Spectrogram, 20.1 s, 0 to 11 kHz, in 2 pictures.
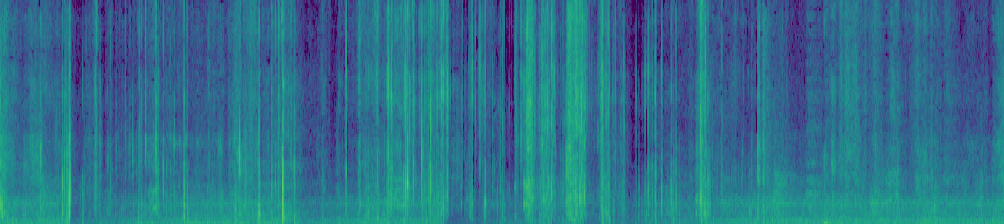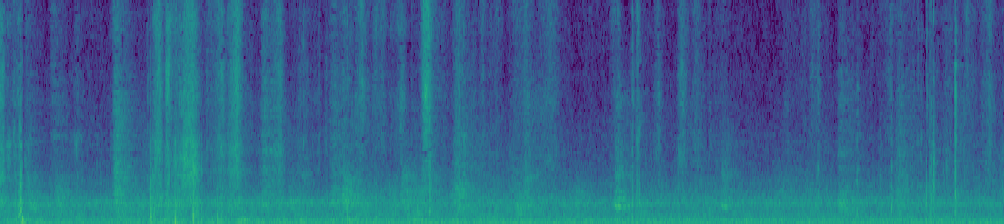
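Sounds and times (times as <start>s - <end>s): cards rustling: 0.0s - 10.3s.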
